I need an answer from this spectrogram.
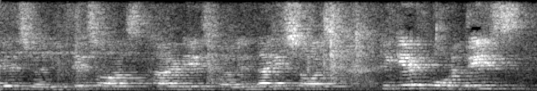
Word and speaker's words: hollandaise: इसका pronunciation है espagnol. बोलो espagnol sauce. ठीक है? Then third is hollandaise. Hollandaise नहीं hollandaise.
